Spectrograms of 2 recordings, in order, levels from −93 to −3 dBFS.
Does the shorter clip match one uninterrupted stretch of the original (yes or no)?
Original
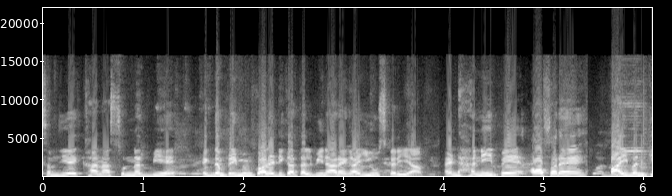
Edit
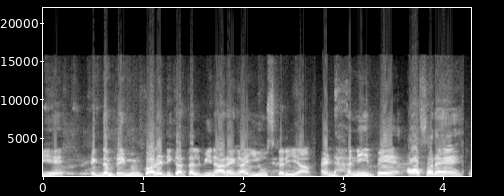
no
